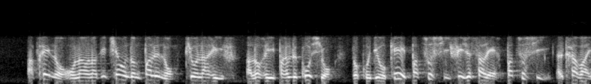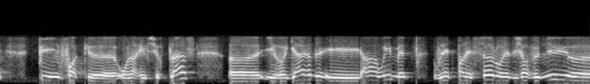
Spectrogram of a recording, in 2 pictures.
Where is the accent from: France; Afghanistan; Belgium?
Belgium; comme je suis belge à ce moment-là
